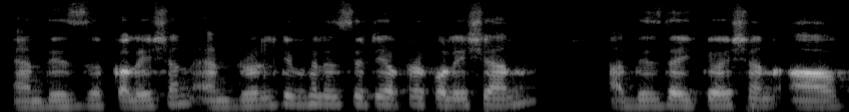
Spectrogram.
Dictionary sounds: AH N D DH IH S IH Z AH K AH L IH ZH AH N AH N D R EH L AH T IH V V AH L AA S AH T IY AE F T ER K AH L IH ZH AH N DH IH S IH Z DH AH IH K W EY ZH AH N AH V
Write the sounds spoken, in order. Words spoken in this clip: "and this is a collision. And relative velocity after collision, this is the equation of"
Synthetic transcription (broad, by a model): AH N D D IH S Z AH K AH L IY SH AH N AH N D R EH L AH T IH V F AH L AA S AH T IY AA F T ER K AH L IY SH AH N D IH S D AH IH K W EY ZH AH N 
